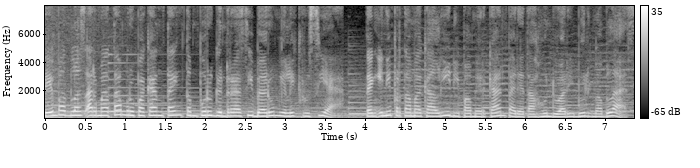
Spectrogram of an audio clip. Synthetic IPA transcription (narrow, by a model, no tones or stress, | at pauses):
t̪eəmpat̪̚bəlasarmat̪aməɾupakant̪ɛŋt̪əmpʊrɡənəɾasibaɾumilɪkrusia̰ | t̪ɛŋinipərt̪amakalidipamɛrkanpadat̪aɦʊnduaɾibulimabəlas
